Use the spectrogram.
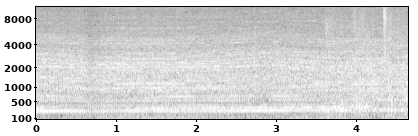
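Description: A BMW M235i Racing Cup car's engine roars steadily near full throttle at Zandvoort in RaceRoom, a constant loud drone with little change in pitch.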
